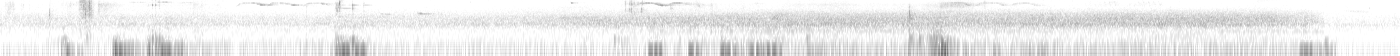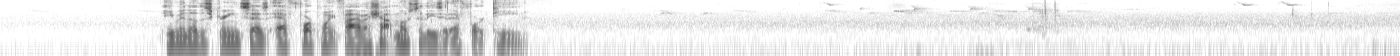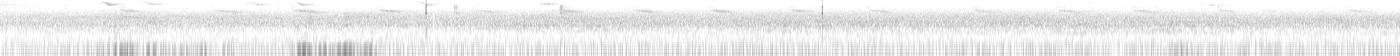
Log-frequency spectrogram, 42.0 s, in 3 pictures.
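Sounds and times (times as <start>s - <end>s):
outdoor background hiss: 0.0s - 42.0s
small birds chirping: 1.0s - 4.5s, 5.6s - 8.4s, 9.3s - 10.6s, 13.4s - 15.6s, 20.1s - 41.8s.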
